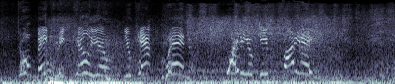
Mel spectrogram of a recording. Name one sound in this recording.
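A young woman speaks in a strained, pleading voice.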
